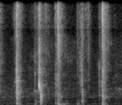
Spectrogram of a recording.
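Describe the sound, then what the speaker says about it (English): Playing cards are thrown down and shuffled, making five separate crisp riffling bursts spaced roughly half a second apart, close and clear against near silence. "Let's throw some cards down."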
